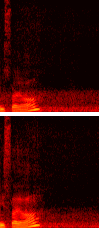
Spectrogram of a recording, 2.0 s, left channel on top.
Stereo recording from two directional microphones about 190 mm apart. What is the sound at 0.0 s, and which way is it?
Speech, 25° right (ahead or behind).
